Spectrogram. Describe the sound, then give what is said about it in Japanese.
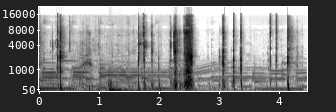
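A tin of Hotei yuzu-kosho-flavoured yakitori being opened: sharp metallic cracks and clicks, then a short rasping tear as the lid peels back, followed by a few more snaps over a low background hum. “この時間何、この開ける時のやつ。”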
